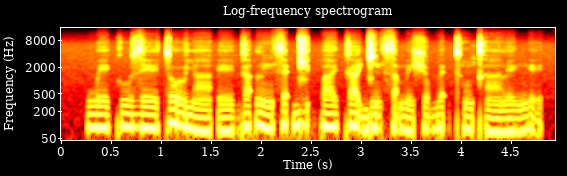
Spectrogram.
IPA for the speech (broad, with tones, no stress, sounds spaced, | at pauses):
w e˨ k u˨ z e˨ ɪ̯ t o̰˦˨ ʊ̯ j ã˨ ʔ e˨ ɪ̯ ɡ ä˦ ʔ l ĩ˨ sʰ ɛ˦ ʔ d͡ʑ ʊ˦ ʔ p a˦ ɪ̯ k a̰˦˨ ɪ̯ d͡ʑ ĩ˦˨ s ä̰˦˨ m e˨ ʃ ɔ̰˦˨ b ɛ˦ ʔ tʰ ũ˨ kʰ ã˨ l e˨ ŋ ḛ˦˨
